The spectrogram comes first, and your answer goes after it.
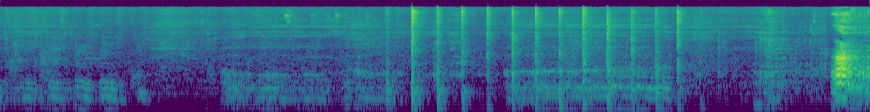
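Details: Bode, a Rottweiler Newfoundland mix, growls with happiness out of love for his mom: low, rumbling, pulsed growls in repeated bursts, with a run of sharp rhythmic taps through the middle and a sudden loud noise at the very end.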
